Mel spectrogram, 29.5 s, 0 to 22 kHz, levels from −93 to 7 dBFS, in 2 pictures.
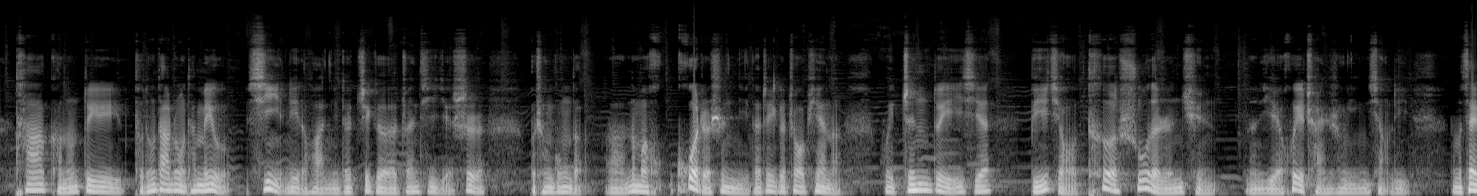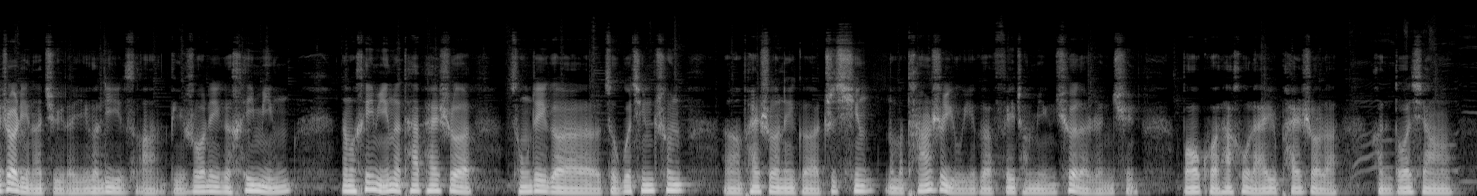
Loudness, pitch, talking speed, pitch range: -19 LUFS, 90 Hz, 265 characters per minute, 80-110 Hz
